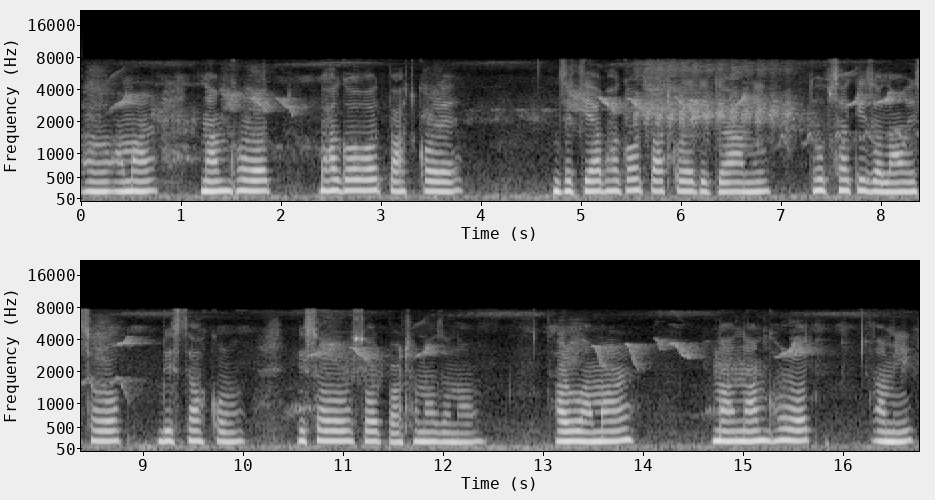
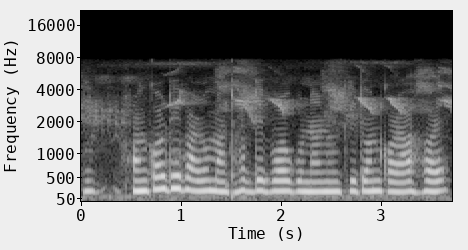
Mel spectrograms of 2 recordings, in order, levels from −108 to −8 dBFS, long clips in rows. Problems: constant background noise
